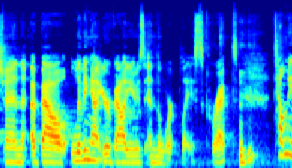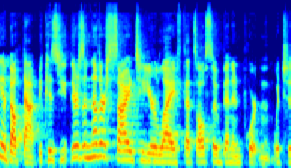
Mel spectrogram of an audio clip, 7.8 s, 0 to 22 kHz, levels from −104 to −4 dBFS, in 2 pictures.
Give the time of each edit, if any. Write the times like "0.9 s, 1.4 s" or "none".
none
